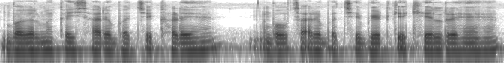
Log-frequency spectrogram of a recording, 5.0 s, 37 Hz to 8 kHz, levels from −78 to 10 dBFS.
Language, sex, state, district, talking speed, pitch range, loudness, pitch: Hindi, male, Jharkhand, Deoghar, 180 wpm, 100-110 Hz, -17 LUFS, 105 Hz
